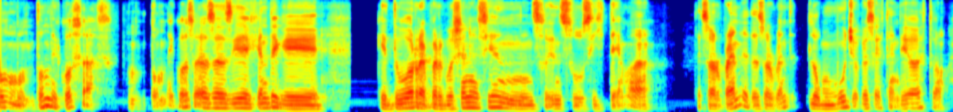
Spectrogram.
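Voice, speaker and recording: Speaking in a lowish, somewhat mellow voice, a young man from Paraguay chats as an interview guest. His story drifts on at length, he keeps restarting and saying "o sea," and he performs parts of the dialogue.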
